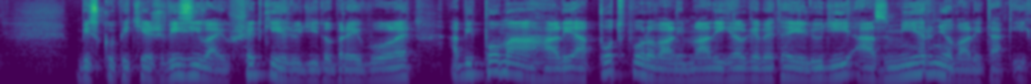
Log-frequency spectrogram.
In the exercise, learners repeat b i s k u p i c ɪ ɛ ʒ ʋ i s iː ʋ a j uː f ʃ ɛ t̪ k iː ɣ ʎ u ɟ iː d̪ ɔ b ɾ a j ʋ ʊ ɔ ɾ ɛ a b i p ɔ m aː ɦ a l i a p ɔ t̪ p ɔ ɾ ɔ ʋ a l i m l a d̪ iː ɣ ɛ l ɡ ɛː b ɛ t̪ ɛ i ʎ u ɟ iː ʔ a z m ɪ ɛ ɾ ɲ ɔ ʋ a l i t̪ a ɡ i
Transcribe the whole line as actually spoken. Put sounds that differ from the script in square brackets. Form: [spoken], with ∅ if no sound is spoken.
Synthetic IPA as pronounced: b i s k u p i c ɪ ɛ ʒ ʋ i [z] iː ʋ a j uː f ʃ ɛ t̪ k iː ɣ ʎ u ɟ iː d̪ ɔ b ɾ [ɛ] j ʋ ʊ ɔ [l] ɛ a b i p ɔ m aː ɦ a l i a p ɔ t̪ p ɔ ɾ ɔ ʋ a l i m l a d̪ iː ɣ ɛ l ɡ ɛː b ɛ t̪ ɛ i ʎ u ɟ iː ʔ a z m ɪ ɛ ɾ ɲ ɔ ʋ a l i t̪ a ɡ i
